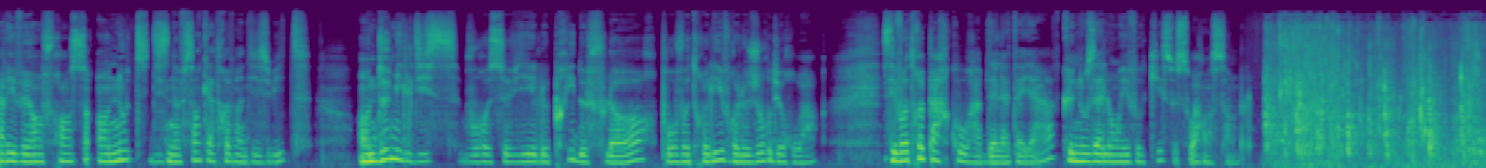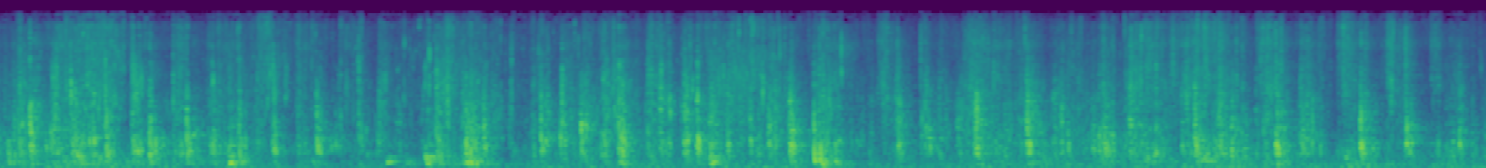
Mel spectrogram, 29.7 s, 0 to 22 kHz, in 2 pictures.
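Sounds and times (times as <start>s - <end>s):
speech: 0.0s - 12.9s
feet trampling dirty blankets in washtubs to wash them: 12.6s - 29.7s
wet splashing in washtubs: 12.6s - 29.7s.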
